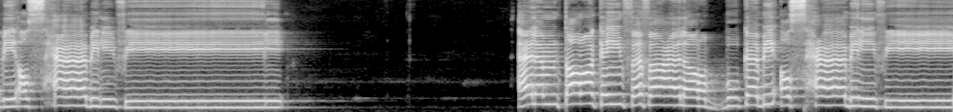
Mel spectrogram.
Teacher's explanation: বিল ফিল জেরের বাম পাশে জজম আলাইয়া মদের হরফ, মদের হরফের বামের হরফে ওয়াকফা মধ্যে আরজি 3 আলিফ টান দিয়ে ওয়াকফ করতে হবে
